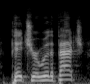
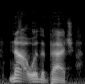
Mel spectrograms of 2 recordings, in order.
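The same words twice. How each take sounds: First: "Picture with a patch" said higher; higher, brighter take. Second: Said in the usual way. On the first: Shown as a demonstration. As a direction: lift the pitch up on "Picture with a patch".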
